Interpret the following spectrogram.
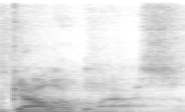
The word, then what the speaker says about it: gallowglass: Jeffrey Smith, the Scots and English pronunciation is Gallowglass.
